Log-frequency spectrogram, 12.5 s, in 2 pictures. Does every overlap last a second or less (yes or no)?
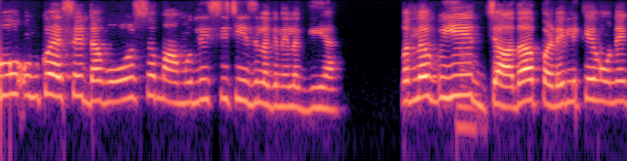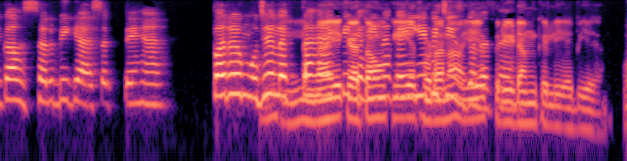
no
